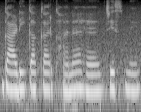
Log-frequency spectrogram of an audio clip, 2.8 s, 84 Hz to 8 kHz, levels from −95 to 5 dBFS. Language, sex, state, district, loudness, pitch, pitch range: Hindi, female, Bihar, Kaimur, -14 LUFS, 210 Hz, 200-215 Hz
